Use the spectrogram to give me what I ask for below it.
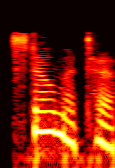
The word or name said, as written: stomata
